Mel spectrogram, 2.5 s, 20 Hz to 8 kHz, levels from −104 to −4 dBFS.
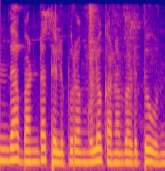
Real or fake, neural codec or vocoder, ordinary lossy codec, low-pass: real; none; none; 7.2 kHz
